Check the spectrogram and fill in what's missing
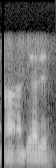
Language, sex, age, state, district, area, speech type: Malayalam, male, 18-30, Kerala, Kozhikode, rural, conversation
